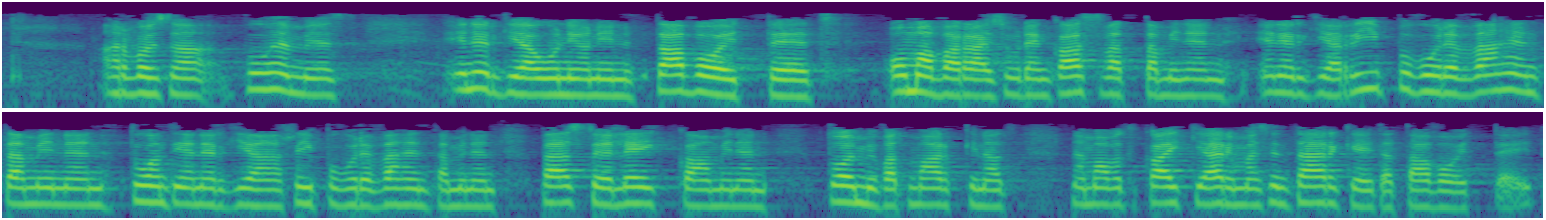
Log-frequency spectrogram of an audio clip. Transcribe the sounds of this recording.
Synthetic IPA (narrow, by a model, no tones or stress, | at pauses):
ɑrʋo̞jsɑpuhe̞mːies | e̞ne̞rɡiɑunio̞nint̪ɑʋo̞jt̪ːeːt̪ | o̞mɑʋɑɾɑjsuːde̞ŋkɑsʋɑt̪ːɑminene̞ne̞rɡiɑriːpːuʋuːde̞ʋʋæɦe̞nt̪æminent̪uont̪ie̞ne̞rɡiɑriːpːuʋuːde̞ʋʋæɦe̞nt̪æmine̞npæːst̪øjele̞jkːɑːmine̞n | t̪o̞jmiʋɑt̪mɑrkːinɑt̪næmæoʋɑt̪kɑjkːiæːɾimːæise̞nt̪ærk̟e̞jt̪æt̪ɑʋo̞jt̪ːe̞jt̪ɑ̥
